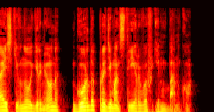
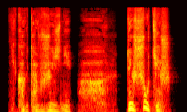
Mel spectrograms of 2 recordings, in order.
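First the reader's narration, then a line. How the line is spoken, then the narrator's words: Whisper. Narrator (Russian): прошептал Рон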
